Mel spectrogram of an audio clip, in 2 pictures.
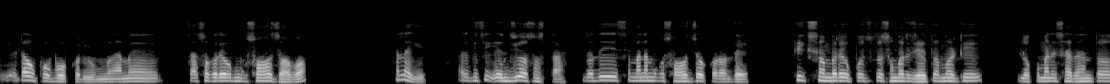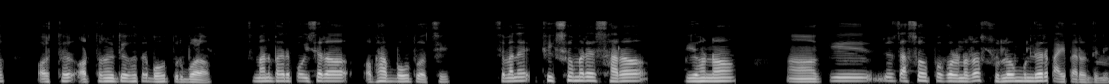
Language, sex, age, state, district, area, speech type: Odia, male, 30-45, Odisha, Kendrapara, urban, spontaneous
